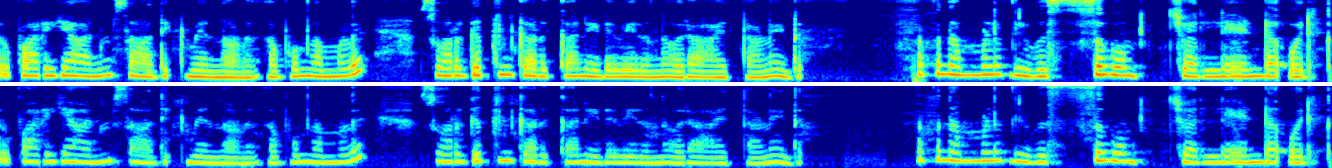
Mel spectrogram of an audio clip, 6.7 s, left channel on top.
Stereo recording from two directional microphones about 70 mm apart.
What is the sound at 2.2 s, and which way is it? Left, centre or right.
A woman's voice, left.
